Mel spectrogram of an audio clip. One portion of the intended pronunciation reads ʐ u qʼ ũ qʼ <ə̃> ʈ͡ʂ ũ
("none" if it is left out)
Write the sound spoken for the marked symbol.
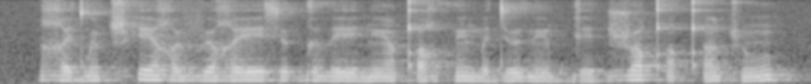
ə̃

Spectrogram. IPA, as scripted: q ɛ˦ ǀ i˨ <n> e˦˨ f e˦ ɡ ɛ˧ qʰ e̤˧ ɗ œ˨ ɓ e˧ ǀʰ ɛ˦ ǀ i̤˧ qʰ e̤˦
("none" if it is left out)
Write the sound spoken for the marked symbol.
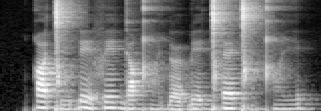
ɗ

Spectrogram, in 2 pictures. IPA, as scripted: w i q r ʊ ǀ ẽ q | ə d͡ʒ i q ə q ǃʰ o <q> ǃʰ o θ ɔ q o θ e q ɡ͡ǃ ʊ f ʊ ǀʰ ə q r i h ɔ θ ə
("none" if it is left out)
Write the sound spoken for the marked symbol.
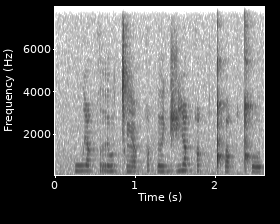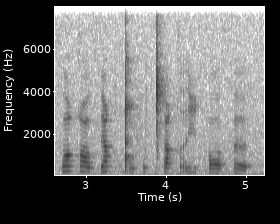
q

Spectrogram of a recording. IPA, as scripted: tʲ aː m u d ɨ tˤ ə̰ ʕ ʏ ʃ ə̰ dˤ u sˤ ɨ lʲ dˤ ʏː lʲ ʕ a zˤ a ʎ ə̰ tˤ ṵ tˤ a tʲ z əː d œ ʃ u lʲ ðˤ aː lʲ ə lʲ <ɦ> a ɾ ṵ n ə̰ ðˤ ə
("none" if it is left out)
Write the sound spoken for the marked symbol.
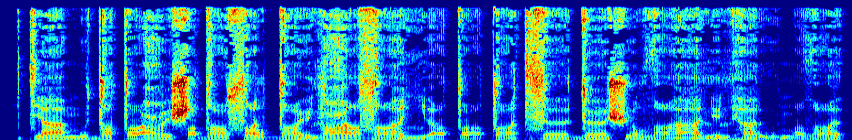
ɦ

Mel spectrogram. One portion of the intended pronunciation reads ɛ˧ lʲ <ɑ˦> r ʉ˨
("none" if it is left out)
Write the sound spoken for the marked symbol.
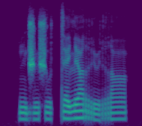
ɑ˦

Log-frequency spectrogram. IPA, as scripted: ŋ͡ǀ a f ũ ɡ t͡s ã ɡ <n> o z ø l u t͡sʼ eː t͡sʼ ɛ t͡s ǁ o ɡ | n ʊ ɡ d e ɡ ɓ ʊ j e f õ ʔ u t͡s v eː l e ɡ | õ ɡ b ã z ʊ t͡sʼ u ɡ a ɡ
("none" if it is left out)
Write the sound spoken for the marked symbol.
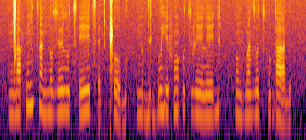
n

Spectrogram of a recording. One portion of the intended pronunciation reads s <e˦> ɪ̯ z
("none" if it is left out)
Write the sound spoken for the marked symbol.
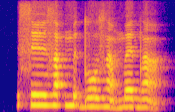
e˦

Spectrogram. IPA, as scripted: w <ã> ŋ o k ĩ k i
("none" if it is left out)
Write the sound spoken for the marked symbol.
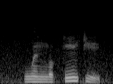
ə̃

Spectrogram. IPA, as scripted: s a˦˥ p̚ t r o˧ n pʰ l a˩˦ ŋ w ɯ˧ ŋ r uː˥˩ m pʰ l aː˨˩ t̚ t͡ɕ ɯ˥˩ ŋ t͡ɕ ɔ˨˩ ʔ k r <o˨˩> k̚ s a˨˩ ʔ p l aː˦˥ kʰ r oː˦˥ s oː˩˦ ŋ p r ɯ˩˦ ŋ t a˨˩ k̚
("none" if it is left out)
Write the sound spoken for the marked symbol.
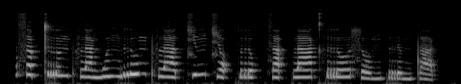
o˨˩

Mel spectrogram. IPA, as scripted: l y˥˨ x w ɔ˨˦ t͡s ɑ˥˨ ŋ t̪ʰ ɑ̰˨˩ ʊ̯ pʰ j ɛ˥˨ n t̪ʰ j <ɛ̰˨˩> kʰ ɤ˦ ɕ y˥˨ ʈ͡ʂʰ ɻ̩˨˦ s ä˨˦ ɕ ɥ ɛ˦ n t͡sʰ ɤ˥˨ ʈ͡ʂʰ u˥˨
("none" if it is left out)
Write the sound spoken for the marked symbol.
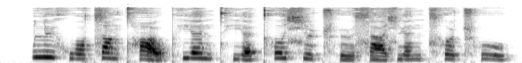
ɛ̰˨˩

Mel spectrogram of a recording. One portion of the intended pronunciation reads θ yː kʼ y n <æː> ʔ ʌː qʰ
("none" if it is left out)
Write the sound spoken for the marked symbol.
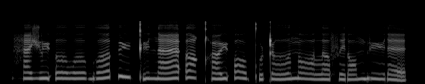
æː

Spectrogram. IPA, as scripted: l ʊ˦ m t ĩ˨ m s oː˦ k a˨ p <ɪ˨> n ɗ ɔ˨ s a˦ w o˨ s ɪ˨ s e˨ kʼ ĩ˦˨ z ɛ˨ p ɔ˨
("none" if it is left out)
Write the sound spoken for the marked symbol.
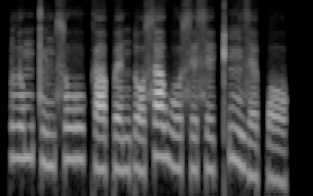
ɛ˨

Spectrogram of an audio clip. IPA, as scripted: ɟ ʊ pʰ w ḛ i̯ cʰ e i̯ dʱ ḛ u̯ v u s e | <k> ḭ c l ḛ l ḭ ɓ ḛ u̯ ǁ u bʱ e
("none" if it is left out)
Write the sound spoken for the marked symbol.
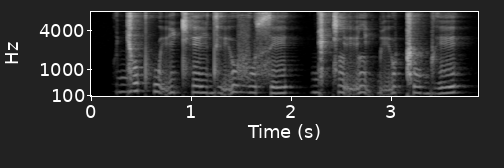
ɡ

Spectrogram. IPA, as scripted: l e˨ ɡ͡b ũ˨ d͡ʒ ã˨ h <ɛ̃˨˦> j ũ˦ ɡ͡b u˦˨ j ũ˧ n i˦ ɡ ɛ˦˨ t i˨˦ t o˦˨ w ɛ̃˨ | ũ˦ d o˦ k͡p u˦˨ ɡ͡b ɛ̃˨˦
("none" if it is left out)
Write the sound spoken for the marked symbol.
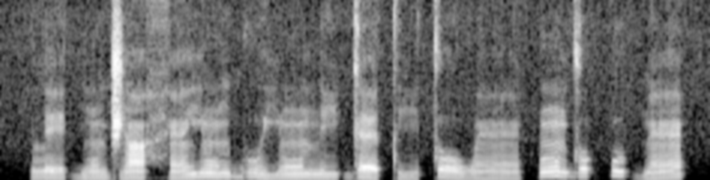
ɛ̃˨˦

